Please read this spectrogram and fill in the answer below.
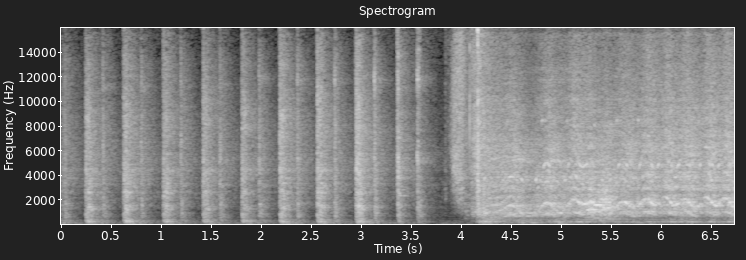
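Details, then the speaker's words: Wrecked sand rail being rebuilt, on jack stands after fixes: about ten slow even cranking strokes, then it fires and settles into a loud steady busy run; healthy start and idle, a small fuel leak noted. "sounds sick. >> We got ourselves a working machine, man."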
